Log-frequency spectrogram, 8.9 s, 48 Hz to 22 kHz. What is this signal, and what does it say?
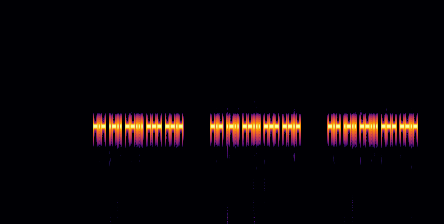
Morse code, heard as a keyed tone, about 46 wpm, 700 Hz. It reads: KL7OQ KL7OQ KL7OQ
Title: DXCC-100 Call Signs - 5 Characters - Repeated 3x - 45wpm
